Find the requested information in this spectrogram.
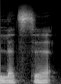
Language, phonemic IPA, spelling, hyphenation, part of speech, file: German, /ˈlɛt͡stə/, letzte, letz‧te, adjective, De-letzte.ogg
- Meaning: last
